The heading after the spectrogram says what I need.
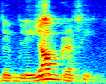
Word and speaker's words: bibliography: gets the primary stress so the first and the third syllables are stressed and as usual it's how it's pronounced bibliography bibliography the third syllable will get the maximum energy okay and the maximum duration bibliography okay so based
